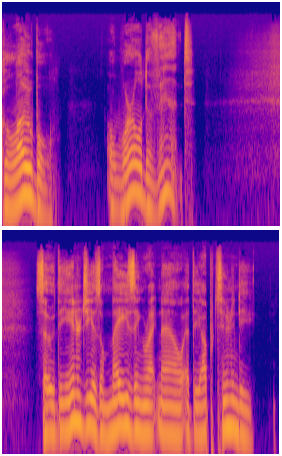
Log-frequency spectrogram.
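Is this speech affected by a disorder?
No.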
